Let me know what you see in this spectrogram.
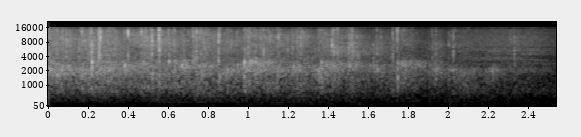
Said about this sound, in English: Give Cole a little round of applause.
